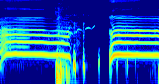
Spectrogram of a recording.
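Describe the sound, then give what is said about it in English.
A parrot named Bailey makes a chicken-like call on request twice, each a loud, drawn-out, steady-pitched squawk lasting about a second, with a few short clucking chirps and a brief pause between them. “Make some noise, Bailey. Kind of a chicken sound.”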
